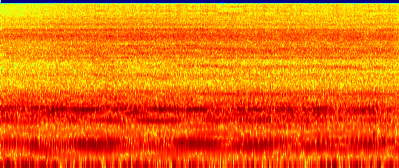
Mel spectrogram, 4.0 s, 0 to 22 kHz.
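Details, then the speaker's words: Previously stuck hard drive in an IBM 5160 PC XT restoration spinning after power cycling: steady high whir with a rough, rasping edge that never settles; worn, dreadful-sounding spindle bearing, heads still parked, head crash not ruled out. "oh bearing is starting to sound a little better H well maybe not oh goodness that's sounds Dreadful"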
